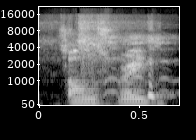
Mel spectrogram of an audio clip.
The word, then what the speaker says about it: Salisbury: So, yeah, it's September morning, autumn, Salisbury. Am I even pronouncing that right? Salisbury, yeah. Yeah. Because it's different spelling to the Peter Gabriel song Salisbury Hill, but I'm like, is it said the same?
